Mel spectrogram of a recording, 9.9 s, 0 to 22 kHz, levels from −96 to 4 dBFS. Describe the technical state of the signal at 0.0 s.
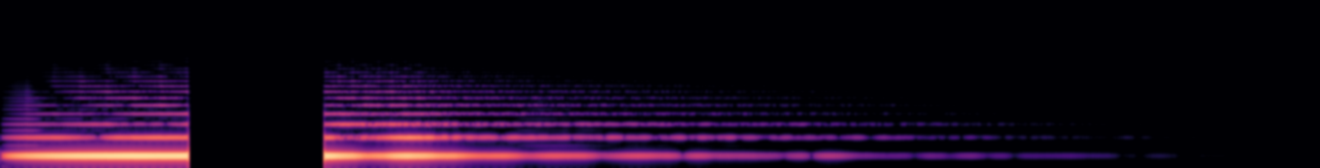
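At 0.0 s the signal is intact, with no fault present at that moment.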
